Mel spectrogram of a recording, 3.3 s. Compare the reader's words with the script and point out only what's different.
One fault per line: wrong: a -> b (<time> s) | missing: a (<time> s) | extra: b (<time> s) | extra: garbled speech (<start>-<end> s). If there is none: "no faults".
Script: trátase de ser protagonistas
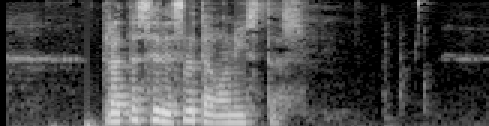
missing: ser (1.1 s)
